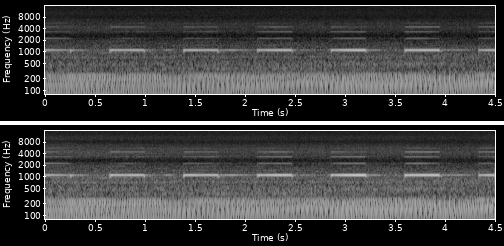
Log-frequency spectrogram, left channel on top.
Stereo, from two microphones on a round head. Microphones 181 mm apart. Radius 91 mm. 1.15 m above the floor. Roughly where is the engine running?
Centre.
